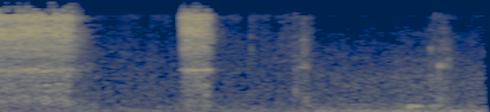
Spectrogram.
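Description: Hair spray hisses onto a long curly wig in a long burst followed by a shorter one, close and bright, then fainter spritzing and quiet room tone.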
